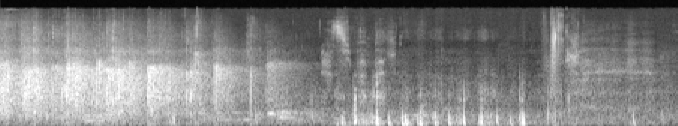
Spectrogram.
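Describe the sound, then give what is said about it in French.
Audience applause for a woman about to share her testimony: a dense, steady wash of many clapping hands that thins after a few seconds into scattered individual claps before dying away, with faint murmuring underneath. “On peut l'applaudir.”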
